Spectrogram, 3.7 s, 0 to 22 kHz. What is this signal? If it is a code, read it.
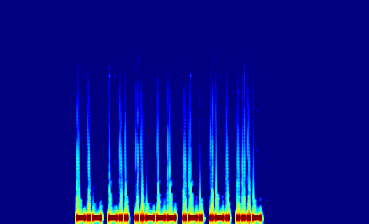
Morse code, heard as a keyed tone, about 46 wpm, 700 Hz. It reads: KD2RRV
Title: USA Call Signs - 2x Character Spacing - 45wpm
